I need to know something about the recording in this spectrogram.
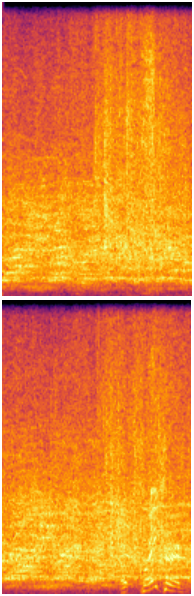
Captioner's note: crowd chants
